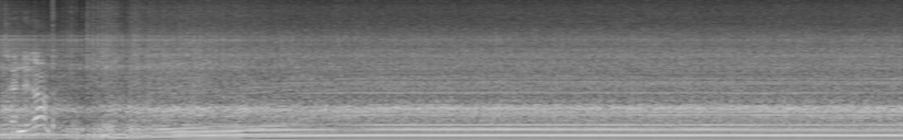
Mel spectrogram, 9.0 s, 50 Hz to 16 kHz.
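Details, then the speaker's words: maXpeedingrods 3300W portable inverter generator started, then loaded with a 2,500–3,000 W kettle near full capacity: engine catches, pitch ramps up and settles into a loud, steady, hard-working drone; straining but running normally. "Okay, that was getting awfully loud, so I shut the door because we couldn't even hear the kettle. But yeah, it's boiling the kettle, which is great. It was taking its toll on the motor though."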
